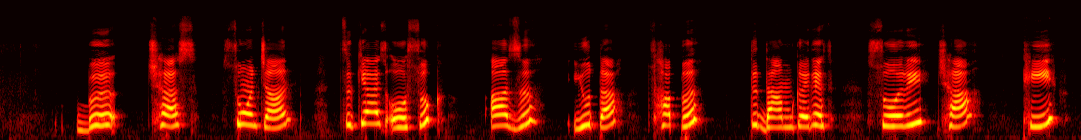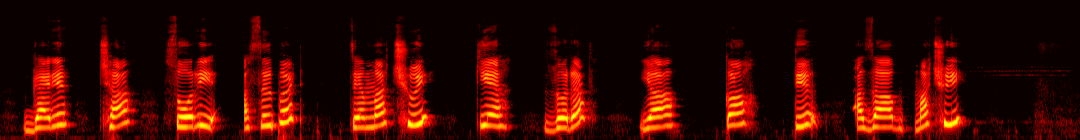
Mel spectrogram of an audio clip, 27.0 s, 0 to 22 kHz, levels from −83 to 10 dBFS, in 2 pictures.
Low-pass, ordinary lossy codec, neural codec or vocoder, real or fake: 14.4 kHz; none; none; real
